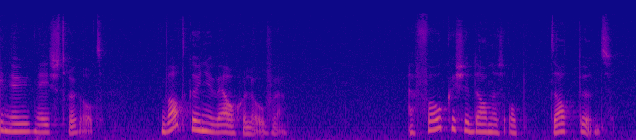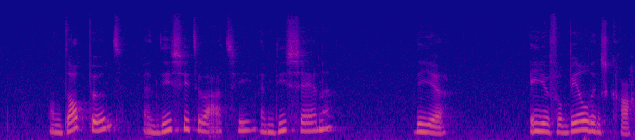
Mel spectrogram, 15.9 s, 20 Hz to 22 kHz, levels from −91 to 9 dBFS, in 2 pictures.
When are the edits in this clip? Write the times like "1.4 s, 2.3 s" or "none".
none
